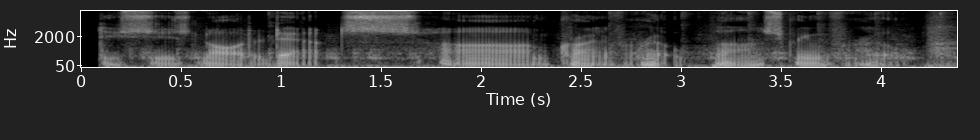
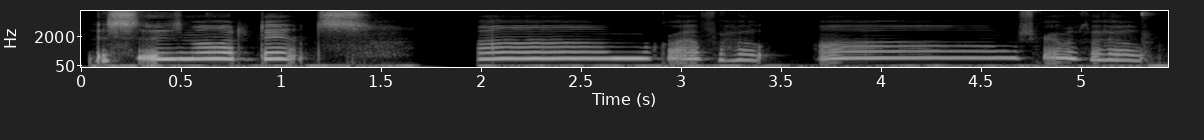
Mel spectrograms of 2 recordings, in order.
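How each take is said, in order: First: Very low, understated plea; low-voiced captive. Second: Hayase. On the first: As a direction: drop the voice low, no real screaming. Repeats captive lines in low voice. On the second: Acted. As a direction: plead in a tiny high voice, no real scream. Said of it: "says Hayase".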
